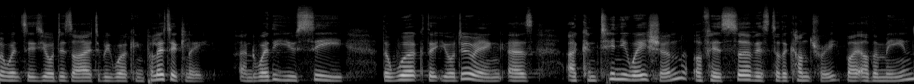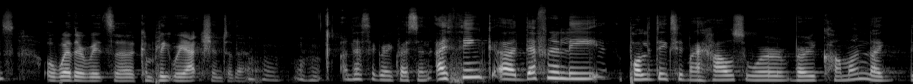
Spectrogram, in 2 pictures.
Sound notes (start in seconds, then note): none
